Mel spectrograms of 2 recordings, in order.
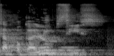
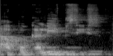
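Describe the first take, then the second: First: "apocalipsis" said the Greek way, apo-ka-LUP-sis with an oo sound; Greek pronunciation. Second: "apocalipsis" in plain Spanish, a-po-ca-LIP-sis with an i sound; Spanish pronunciation. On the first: Preacher giving the congregation the original Greek "apocalipsis" as apokalupsis. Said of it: "la palabra griega es". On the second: Preacher showing the congregation the Spanish form "apocalipsis" with an i. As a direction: say "apocalipsis" the Spanish way, i in the third syllable. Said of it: "de donde obtenemos la palabra". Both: Shown as a demonstration.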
